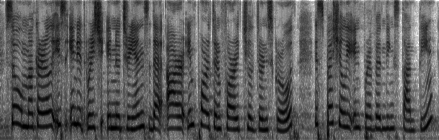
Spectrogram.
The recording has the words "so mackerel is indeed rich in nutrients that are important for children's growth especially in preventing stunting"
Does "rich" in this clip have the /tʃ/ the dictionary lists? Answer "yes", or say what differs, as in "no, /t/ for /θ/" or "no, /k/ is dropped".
yes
